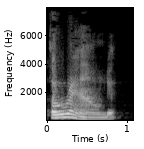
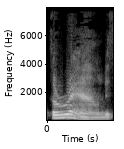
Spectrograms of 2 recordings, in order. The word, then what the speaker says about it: around: 这个 around 注意这个发音，这个中国同学读起来有困难。这个 around 字母 r，老师说了要舌尖勾回来。好多人把这个词读成 around，around 不对哦，舌尖要勾回来，跟老师一块读 around，around。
